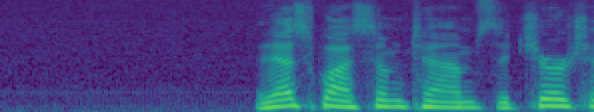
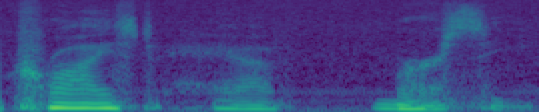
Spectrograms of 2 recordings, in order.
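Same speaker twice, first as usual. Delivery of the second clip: much softer, lower hushed plea; whispered prayer; 5 semitones lower, 8 dB quieter, slower than usual. Shown as a demonstration. Congregation quietly praying the Kyrie, hushed. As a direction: breathe the prayer under your voice. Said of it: "Kinda we whisper that prayer".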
